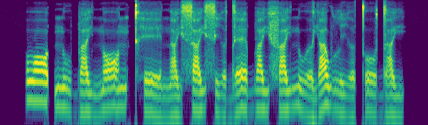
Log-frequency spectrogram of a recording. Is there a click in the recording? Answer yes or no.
no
